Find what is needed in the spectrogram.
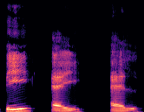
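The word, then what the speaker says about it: bald: BT belt is spelled b a l d a d on the end of the syllable in German is pronounced more like a t so b a l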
